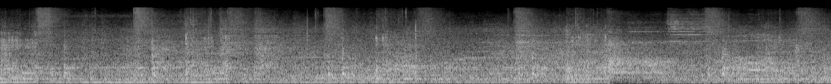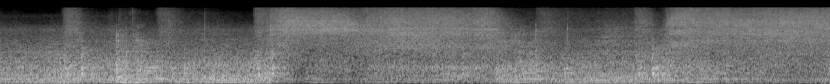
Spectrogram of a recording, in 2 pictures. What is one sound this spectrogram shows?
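A packaging machine clicks and clacks in a regular rhythm.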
